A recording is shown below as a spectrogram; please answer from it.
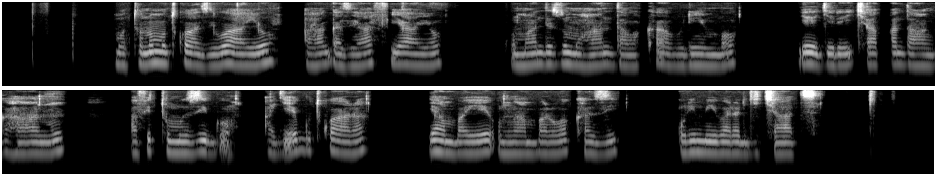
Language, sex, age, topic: Kinyarwanda, female, 25-35, finance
